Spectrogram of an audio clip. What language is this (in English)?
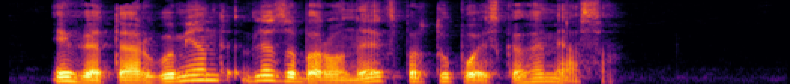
Belarusian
